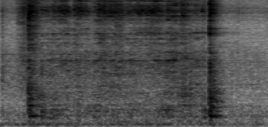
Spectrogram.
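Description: A spoon stirs ragi porridge in a metal pot, giving two distinct clinks against the pot with soft scraping and bubbling between them; no voices.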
